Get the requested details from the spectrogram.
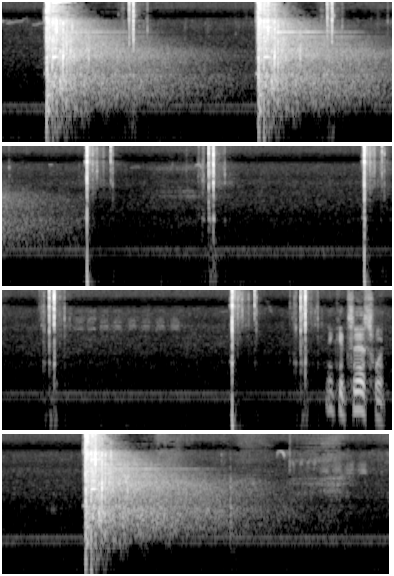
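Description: A revolver fires loud shots outdoors, each echoing away.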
